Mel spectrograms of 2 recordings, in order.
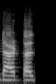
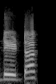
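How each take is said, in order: First: The first vowel sounds like 'ah'. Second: The first vowel sounds like 'ay'. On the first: "कभी बोलते हैं डाटा" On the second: "कभी कभी हम लोग बोलते हैं डेटा"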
